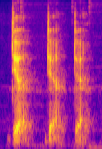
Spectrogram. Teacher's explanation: the O sound in do is converted into like a short E sound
